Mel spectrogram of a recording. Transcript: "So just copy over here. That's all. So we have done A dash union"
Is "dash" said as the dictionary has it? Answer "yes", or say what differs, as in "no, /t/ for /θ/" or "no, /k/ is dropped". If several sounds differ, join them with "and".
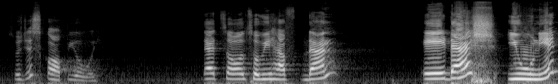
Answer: yes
